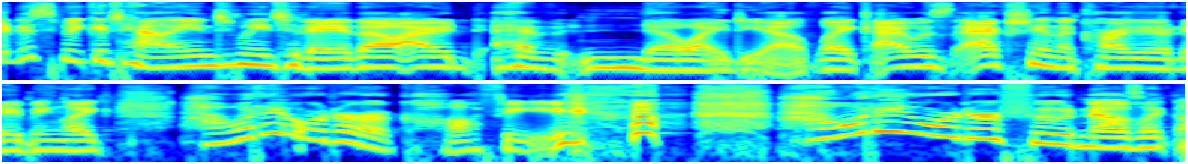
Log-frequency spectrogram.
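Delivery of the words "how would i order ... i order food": amused self-quiz. Retold or imitated. Imitating herself quizzing in car.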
